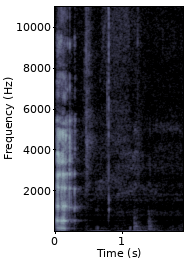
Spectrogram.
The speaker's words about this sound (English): Oi, oi, oi. Oh. I need to burp at a different register.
